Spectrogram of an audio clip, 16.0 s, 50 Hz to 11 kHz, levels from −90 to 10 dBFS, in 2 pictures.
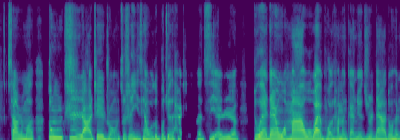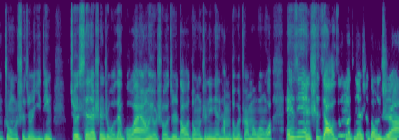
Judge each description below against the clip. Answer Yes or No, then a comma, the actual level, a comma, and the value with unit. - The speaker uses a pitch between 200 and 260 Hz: Yes, high, 205 Hz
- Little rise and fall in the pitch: No, average, 3.2 semitones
